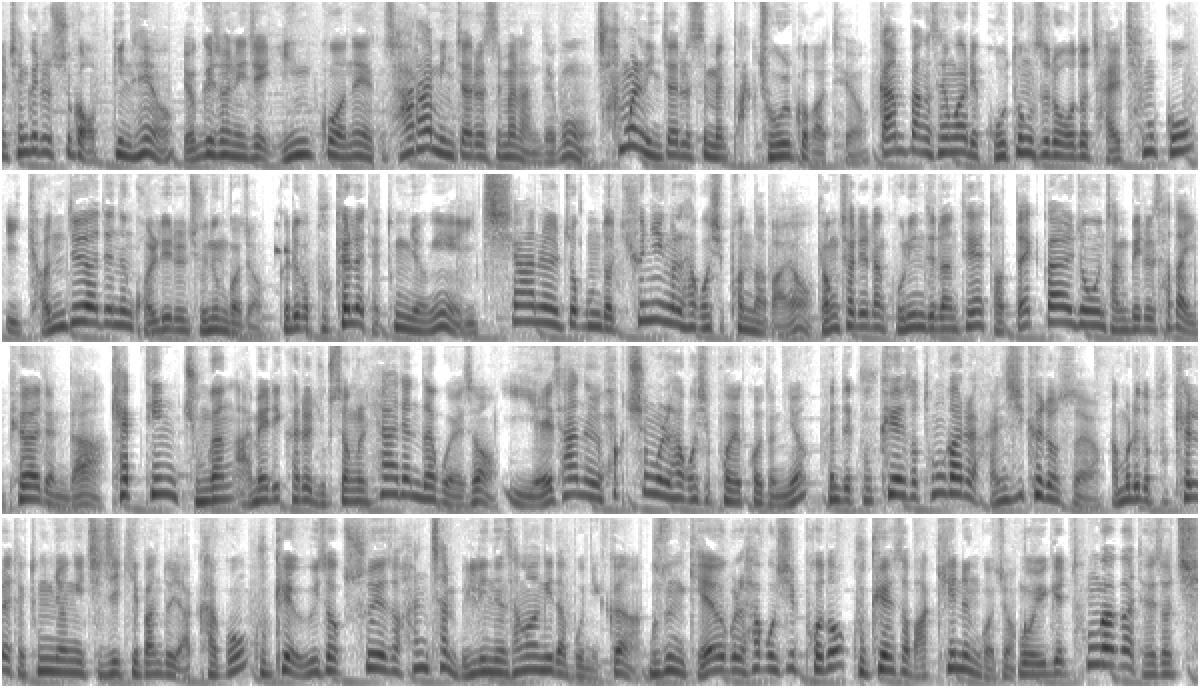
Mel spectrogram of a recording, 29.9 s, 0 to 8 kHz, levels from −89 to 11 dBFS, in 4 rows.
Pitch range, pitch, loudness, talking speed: 160-220 Hz, 180 Hz, -23 LUFS, 470 characters per minute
